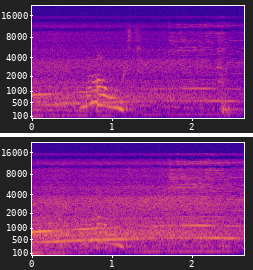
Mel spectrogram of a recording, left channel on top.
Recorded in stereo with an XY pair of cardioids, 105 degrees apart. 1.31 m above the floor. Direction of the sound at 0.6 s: 50° left.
